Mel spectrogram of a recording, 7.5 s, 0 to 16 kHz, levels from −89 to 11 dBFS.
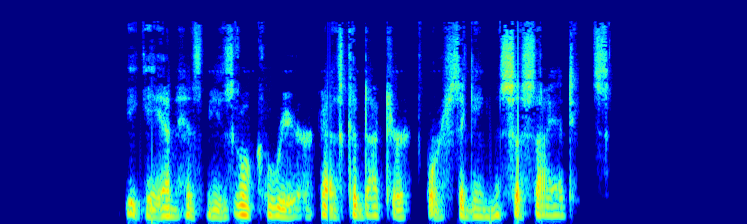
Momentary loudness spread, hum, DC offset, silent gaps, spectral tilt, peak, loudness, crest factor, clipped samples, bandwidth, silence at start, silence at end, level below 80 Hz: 12 LU; none; under 0.1%; 5.80-5.92 s; -5 dB/octave; -4 dBFS; -27 LUFS; 24 dB; under 0.1%; 11.5 kHz; 1.25 s; 1.4 s; -62 dBFS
